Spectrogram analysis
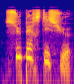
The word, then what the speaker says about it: superstitieux: Superstitieux, okay, so final X not pronounced.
